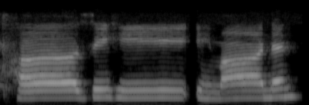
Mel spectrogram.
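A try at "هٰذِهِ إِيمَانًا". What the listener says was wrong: पहली बात तो ये बेटा कि आपने जाल जो है ना, हाजी, इसको भी लंबा थोड़ा सा कर दिया, इसको लंबा नहीं करना, ठीक है। ई भी तो याय मद्दा है ना, ई को ई पढ़ना है।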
